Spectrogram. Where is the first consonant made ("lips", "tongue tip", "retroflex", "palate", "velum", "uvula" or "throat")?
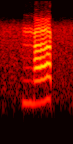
velum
